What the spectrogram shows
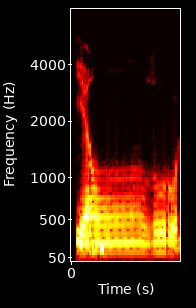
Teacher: Dengung. Itu ikhfa. Nun sukun bertemu dengan dha.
